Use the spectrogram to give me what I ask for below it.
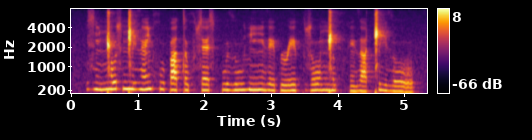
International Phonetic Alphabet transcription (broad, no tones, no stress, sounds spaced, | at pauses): z ĩ ŋ͡ǁ o s ŋ͡ǁ i ð ɛ̃ ʎ xʷ ʌ p a t ʌ xʷ s ɛ s kʷ ɯ ð u ʎ ĩ ð e p ɹ e kʷ z o ŋ͡ǁ ɯ xʷ h ẽ ð a ǁ i ð o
